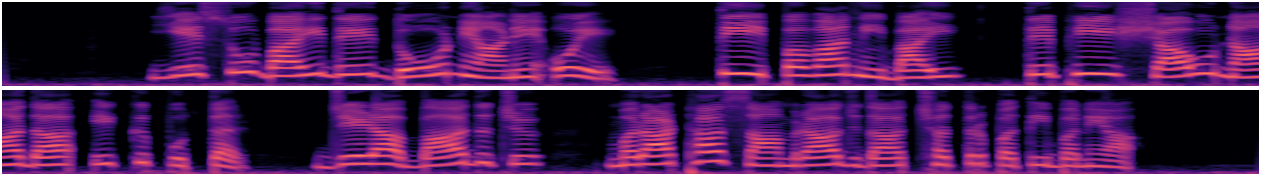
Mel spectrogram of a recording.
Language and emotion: Dogri, neutral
